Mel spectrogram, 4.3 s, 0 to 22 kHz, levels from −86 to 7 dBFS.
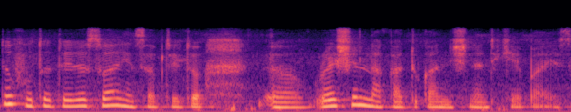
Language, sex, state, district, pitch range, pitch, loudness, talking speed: Nagamese, female, Nagaland, Dimapur, 180-225 Hz, 195 Hz, -16 LUFS, 240 wpm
